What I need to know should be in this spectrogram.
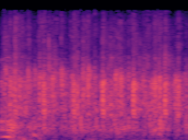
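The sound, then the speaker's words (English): Rapturous audience applause at a live comedy show, a short burst of many hands clapping with a voice talking over it. “I've just written end to rapturous applause. So, yeah. And they did.”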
